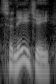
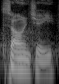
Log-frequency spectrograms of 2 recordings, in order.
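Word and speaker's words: Soneji: and they asked me, how do you pronounce S-O-N-E-G? And I said, Sonegi. So, of course, in the movie, they called it Sonji.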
